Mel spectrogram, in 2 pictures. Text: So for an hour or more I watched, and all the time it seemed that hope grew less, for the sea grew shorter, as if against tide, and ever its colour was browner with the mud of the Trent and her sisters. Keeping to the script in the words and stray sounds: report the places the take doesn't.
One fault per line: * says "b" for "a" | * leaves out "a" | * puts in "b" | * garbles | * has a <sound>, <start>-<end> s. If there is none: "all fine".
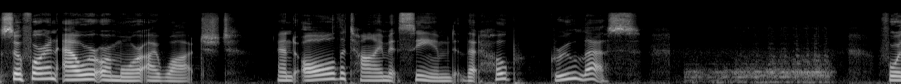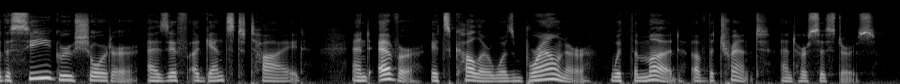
* has a tap, 6.8-8.4 s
